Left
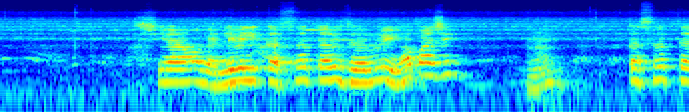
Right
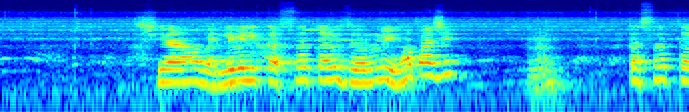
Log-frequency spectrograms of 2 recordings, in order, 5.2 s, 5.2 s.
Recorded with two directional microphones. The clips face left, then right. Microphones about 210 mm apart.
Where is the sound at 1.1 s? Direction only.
15° right (ahead or behind).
